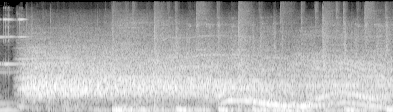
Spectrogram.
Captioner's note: audience cheering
